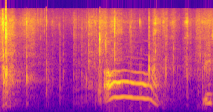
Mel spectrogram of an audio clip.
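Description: A small cardboard box being pulled open by hand: a sharp tear right at the start, then cardboard rustling and flaps scraping. About a second in comes a short, high-pitched vocal sound, rising and then falling off, lasting about half a second, louder than the cardboard.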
